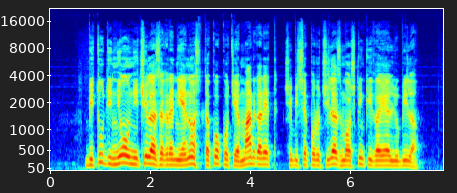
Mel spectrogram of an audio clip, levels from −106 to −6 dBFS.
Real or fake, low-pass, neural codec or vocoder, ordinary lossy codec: real; 19.8 kHz; none; MP3, 96 kbps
